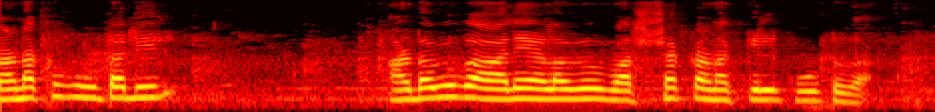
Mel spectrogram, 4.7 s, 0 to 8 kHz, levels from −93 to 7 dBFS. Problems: low volume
